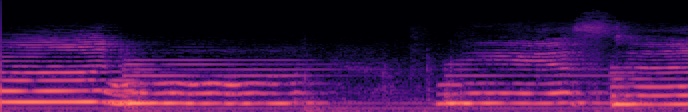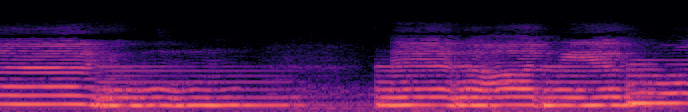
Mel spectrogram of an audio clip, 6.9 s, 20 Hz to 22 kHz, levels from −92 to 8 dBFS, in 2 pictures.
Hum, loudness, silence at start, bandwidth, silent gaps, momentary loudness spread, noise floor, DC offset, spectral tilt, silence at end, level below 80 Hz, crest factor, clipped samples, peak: none; -24 LUFS; 0 s; 9 kHz; none; 11 LU; -49 dBFS; under 0.1%; -6 dB/octave; 0 s; -54 dBFS; 14 dB; under 0.1%; -10 dBFS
